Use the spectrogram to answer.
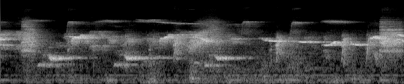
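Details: Song of a greater green leafbird, a lure and tutor recording for other birds: bright chirps, short clear whistles and sweeping notes in a busy, continuous stream, with a faint background tone.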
